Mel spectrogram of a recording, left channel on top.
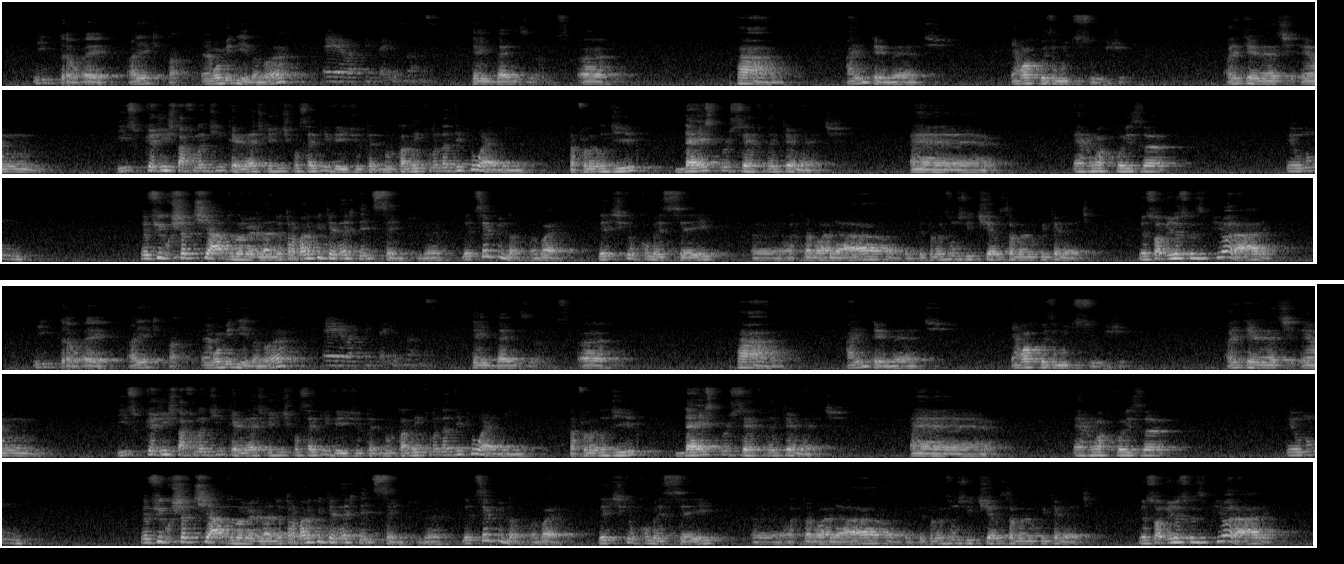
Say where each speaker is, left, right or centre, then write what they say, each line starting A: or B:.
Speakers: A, on the left; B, on the left.
A: Então, é. Aí é que tá. É uma menina, não é?
B: É, Ela tem 10 anos.
A: Tem 10 anos. É, cara, a internet. é uma coisa muito suja. A internet é um. Isso porque a gente está falando de internet que a gente consegue ver, a gente não tá não tá nem falando da Deep Web, né? Tá falando de 10% da internet. É, é uma coisa. Eu não. Eu fico chateado, na verdade. Eu trabalho com internet desde sempre, né? Desde sempre não, mas vai. Desde que eu comecei, ah, a trabalhar, eu tenho pelo menos uns 20 anos trabalhando com internet. Eu só vejo as coisas piorarem.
